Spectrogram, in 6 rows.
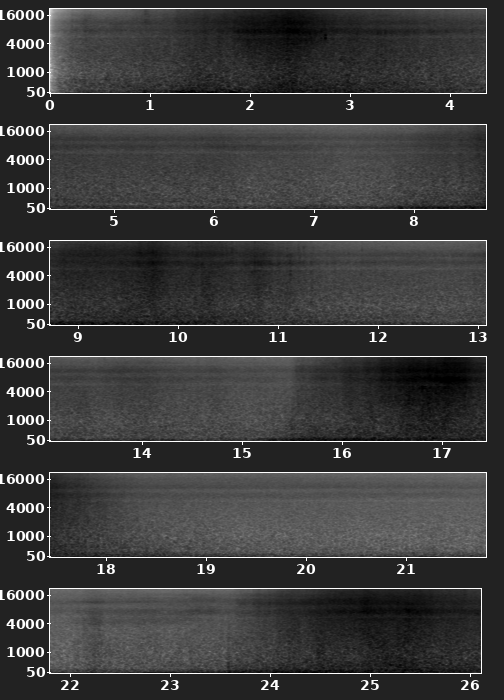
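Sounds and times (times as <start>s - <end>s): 
huge waves on the Black Sea 2m away from impact point: 0.4s - 18.8s, 22.5s - 26.1s.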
